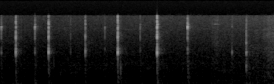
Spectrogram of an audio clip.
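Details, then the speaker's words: Harley-Davidson Shovelhead rocker arm, engine not running: light, sharp metallic clicks at an uneven pace as the arm shifts on its shaft, where the shaft shoulder protrudes past the bushing; excess rocker arm end play, louder when running. "Now this little click you can hear right now is nothing compared to the click it's going to make while it's running."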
